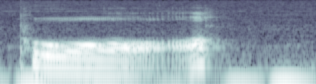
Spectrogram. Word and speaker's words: pool: The one where the tongue is receded towards the back, pool, is this dark L. And as a matter of fact, if you pronounce it yourself, you'll feel that the tip of your tongue is not touching your alveolar ridge. Pool. We call this a dark L, or a velarized L, and it has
